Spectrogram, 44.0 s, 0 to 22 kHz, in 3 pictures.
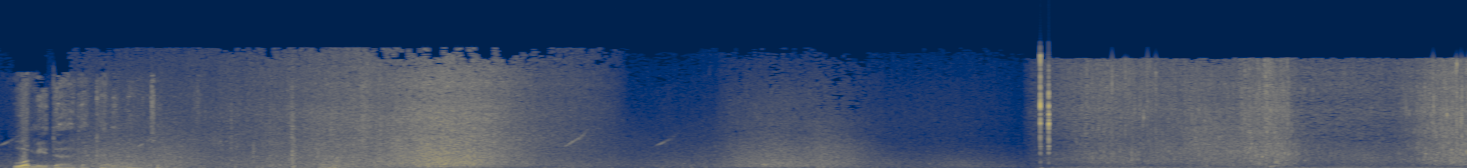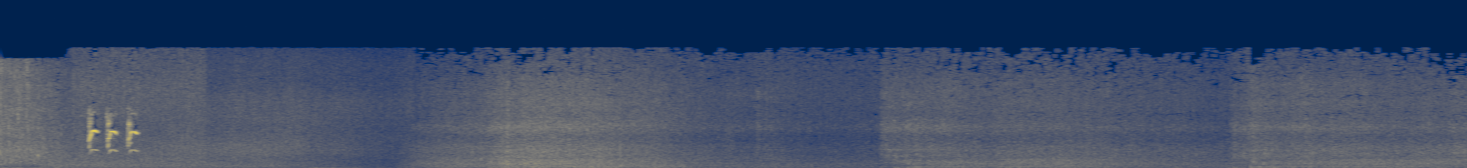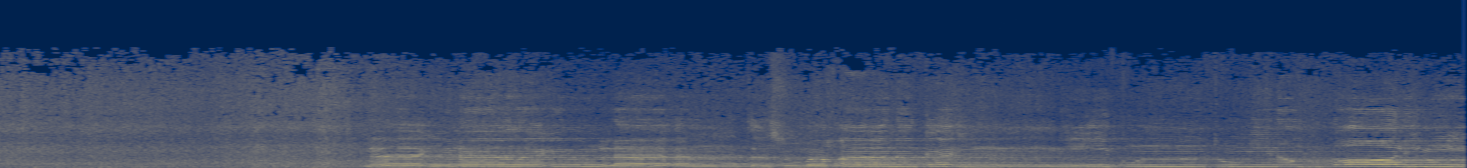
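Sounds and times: person chanting: 0.0s - 2.2s, 33.0s - 44.0s
ocean waves breaking on beach: 0.1s - 44.0s
short high chirps: 15.6s - 16.2s.

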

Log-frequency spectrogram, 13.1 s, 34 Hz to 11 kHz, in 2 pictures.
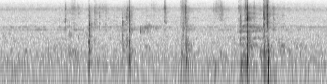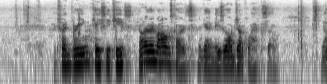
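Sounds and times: trading cards clicking: 3.3s - 3.8s, 4.8s - 5.5s, 12.4s - 13.0s.

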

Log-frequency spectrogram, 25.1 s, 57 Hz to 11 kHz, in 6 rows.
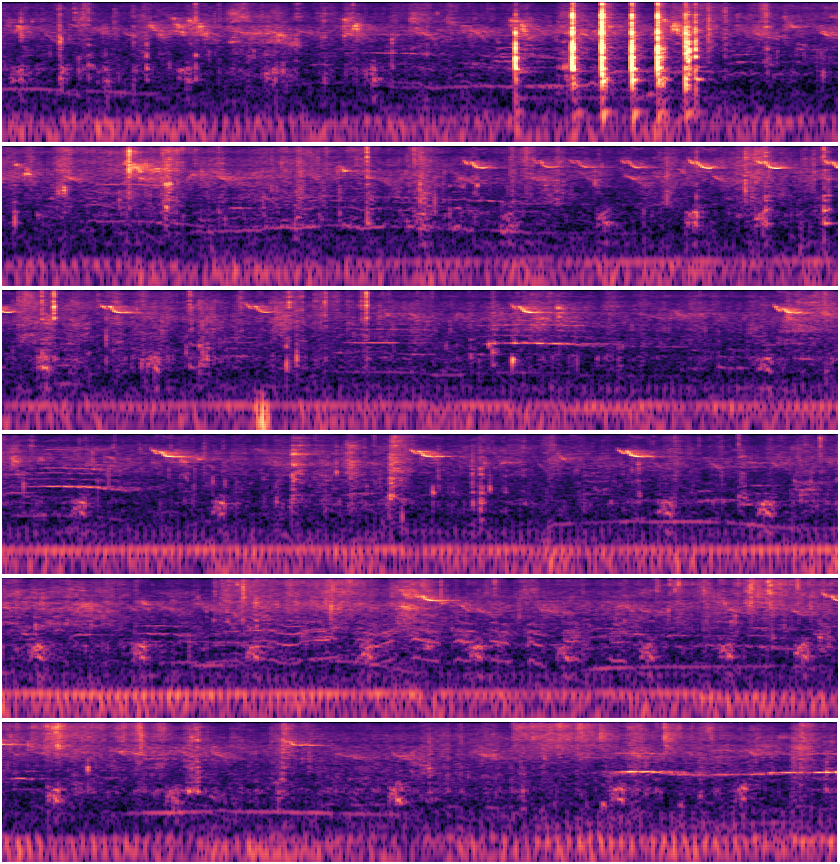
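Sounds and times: faint chickens clucking: 0.0s - 25.0s.

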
